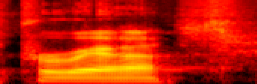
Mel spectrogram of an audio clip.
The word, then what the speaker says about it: Pereira: start with Israel versus Pereira uh or pajera I've heard it pronounced both ways but I'm pretty fascinated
